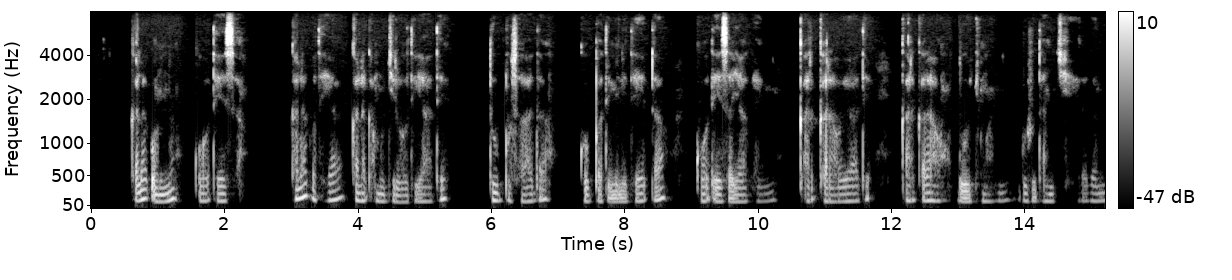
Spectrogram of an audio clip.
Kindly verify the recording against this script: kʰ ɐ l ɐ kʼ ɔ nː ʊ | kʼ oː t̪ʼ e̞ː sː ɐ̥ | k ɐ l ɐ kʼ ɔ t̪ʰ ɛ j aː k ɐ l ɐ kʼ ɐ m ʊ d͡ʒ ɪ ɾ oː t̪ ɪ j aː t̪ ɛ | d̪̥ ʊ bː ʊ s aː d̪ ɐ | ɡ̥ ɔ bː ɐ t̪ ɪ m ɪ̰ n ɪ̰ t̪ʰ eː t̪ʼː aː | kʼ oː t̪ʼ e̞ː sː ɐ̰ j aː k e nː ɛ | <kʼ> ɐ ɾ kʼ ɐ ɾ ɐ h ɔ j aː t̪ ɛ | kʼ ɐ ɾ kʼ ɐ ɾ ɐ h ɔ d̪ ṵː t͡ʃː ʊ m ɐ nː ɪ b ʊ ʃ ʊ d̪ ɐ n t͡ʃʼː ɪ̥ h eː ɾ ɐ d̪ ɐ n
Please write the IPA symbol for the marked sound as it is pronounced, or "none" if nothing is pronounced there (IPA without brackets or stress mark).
kʼ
